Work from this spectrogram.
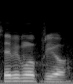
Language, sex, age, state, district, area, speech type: Odia, male, 45-60, Odisha, Kendrapara, urban, spontaneous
